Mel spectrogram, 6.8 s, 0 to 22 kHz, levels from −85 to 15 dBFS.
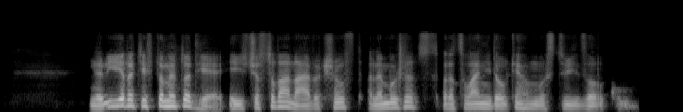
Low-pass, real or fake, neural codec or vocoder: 7.2 kHz; fake; codec, 16 kHz, 0.5 kbps, FunCodec, trained on Chinese and English, 25 frames a second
